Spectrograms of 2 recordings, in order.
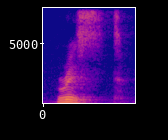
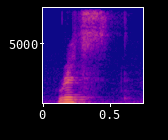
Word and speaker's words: wrist: we don't pronounce it whenever you have R after W you don't pronounce W wrist wrist okay you have to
